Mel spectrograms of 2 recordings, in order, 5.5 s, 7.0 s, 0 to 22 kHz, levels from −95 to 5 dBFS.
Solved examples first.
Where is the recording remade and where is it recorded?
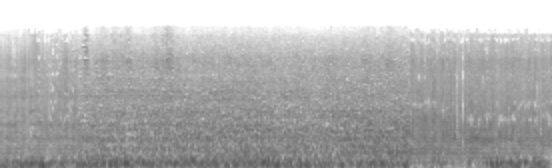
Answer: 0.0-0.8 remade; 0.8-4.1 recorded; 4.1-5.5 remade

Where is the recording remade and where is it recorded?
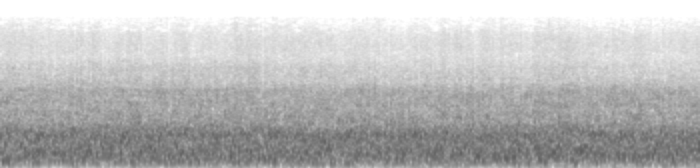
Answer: 0.0-1.5 recorded; 1.5-5.1 remade; 5.1-7.0 recorded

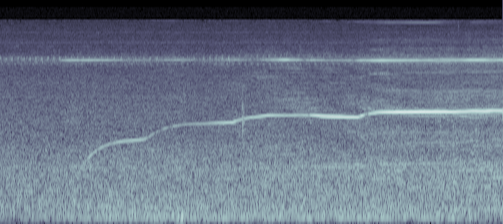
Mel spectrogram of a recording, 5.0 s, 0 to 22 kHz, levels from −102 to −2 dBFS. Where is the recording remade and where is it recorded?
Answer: 0.0-5.0 recorded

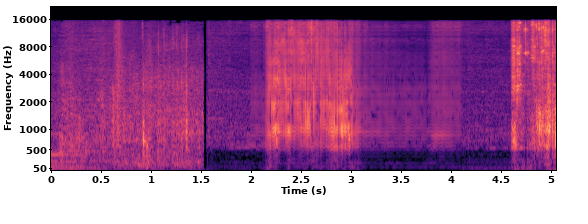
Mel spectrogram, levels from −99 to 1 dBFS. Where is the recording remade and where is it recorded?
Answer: 0.0-2.0 recorded; 2.0-4.1 remade; 4.1-5.1 recorded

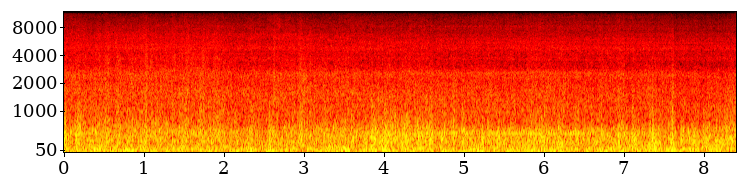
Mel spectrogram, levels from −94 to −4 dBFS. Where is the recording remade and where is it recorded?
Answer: 0.0-8.4 recorded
